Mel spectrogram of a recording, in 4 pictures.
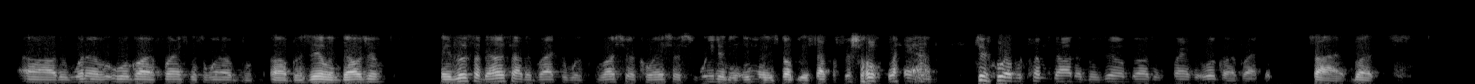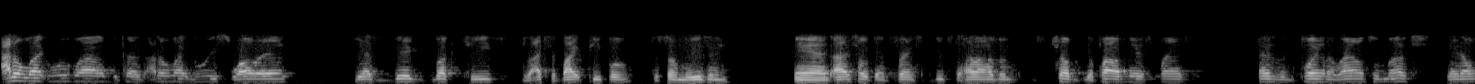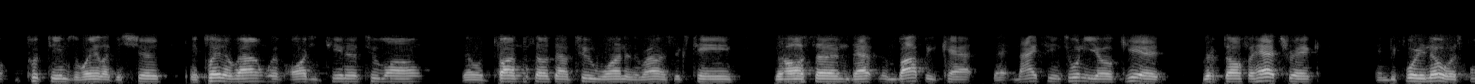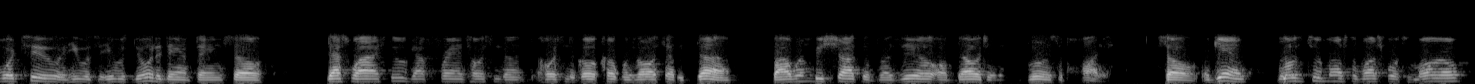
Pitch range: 115-135 Hz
